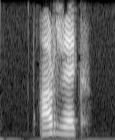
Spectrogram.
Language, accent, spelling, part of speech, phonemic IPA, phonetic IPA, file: Armenian, Eastern Armenian, արժեք, noun / verb, /ɑɾˈʒekʰ/, [ɑɾʒékʰ], Hy-արժեք.ogg
- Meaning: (noun) 1. value, worth, cost, price 2. value (ideal accepted by some individual or group); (verb) second-person plural present of արժել (aržel)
